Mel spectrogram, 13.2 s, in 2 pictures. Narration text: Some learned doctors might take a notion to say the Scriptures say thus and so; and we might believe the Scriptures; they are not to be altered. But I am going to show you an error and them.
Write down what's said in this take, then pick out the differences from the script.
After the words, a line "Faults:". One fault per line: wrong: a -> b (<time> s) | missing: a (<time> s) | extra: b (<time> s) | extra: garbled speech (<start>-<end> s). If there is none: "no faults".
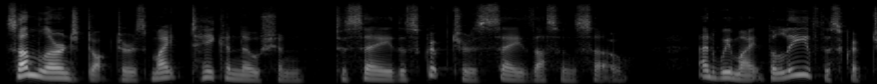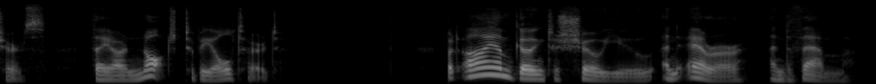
Some learned doctors might take a notion to say the Scriptures say thus and so; and we might believe the Scriptures; they are not to be altered. But I am going to show you an error and them.
Faults:
no faults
